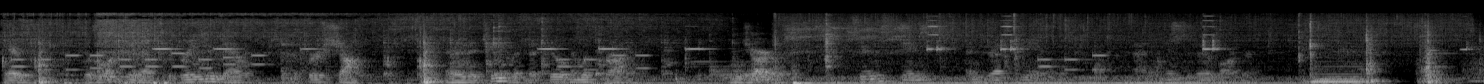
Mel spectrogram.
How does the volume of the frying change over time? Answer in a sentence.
The volume of the frying goes down.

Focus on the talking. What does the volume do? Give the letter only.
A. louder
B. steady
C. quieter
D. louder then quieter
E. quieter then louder
C.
